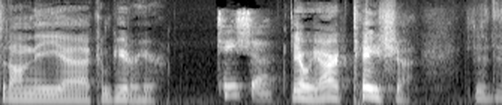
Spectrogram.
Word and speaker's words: Taoiseach: out loud and Taoiseach is that right let's pronounce it on the computer here tisha there we are Taoiseach it doesn't help anything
